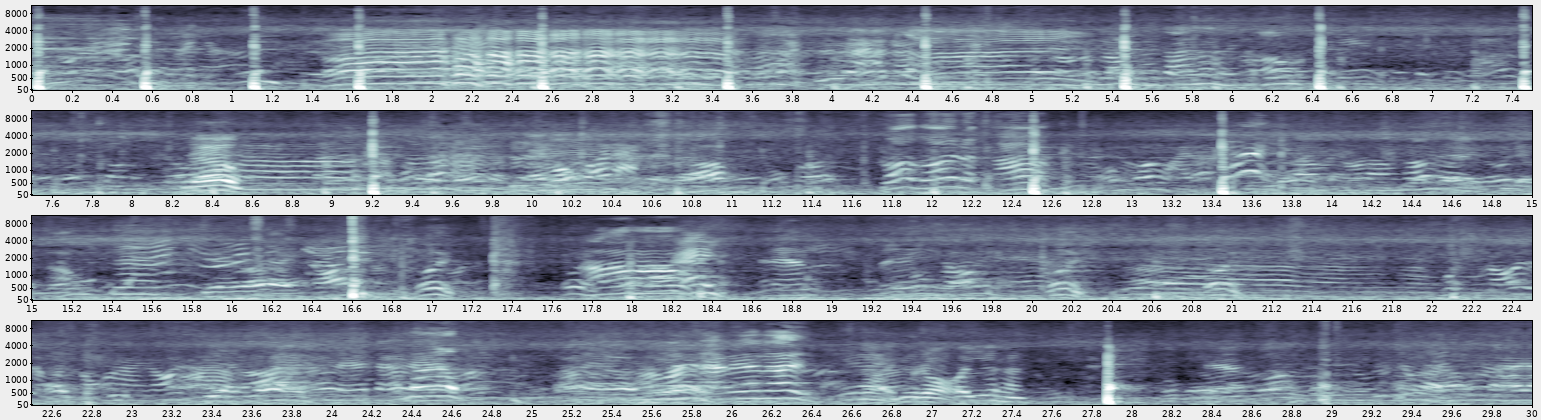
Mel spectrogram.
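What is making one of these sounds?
A crowd of men chatter and shout outdoors nearby.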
